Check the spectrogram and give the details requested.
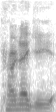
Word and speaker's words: Carnegie: So, Andrew Carnegie. Oh yeah. But the town that that they the town that's named after him is called Carnegi with the second syllable.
